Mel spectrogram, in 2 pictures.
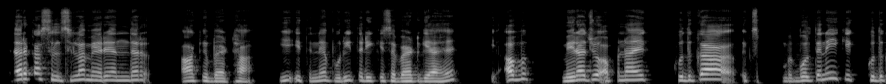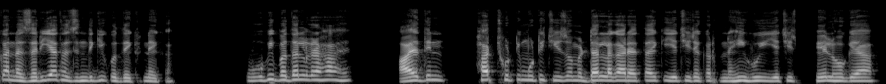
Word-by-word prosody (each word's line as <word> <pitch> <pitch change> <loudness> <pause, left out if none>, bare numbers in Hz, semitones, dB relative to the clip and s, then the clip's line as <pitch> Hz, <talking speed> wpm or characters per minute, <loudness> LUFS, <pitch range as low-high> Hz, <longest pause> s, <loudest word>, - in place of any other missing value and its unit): डर 240 - +6
का 255 - +3
सिलसिला 210 -3 -1
मेरे 195 -2 +1
अंदर 195 +2 -1 0.4
आके 165 +1 0
बैठा, 145 +1 -2 0.3
ये 185 - -3
इतने 175 -1 -4
बुरी 170 +5 -2
तरीके 165 -1 -2
से 155 0 -1
बैठ 150 +1 +1
गया 140 -1 +3
है 165 +8 -1
कि - - -24
अब 225 +4 +3 0.3
मेरा 180 +6 +6
जो 225 - +3
अपना 200 +1 +1
एक 215 +1 +1 0.2
खुद 185 0 -1
का 240 0 +9 0.3
इक्स 160 -1 -7 0.2
ब 150 - -7
बोलते 185 +4 -1
हैं 225 - -3
ना 280 - 0
कि 235 -4 -5 0.2
खुद 190 0 -2
का 215 - +3
नज़रिया 180 +3 +3
था 200 - -1
ज़िंदगी 170 +1 -1
को 175 -2 -3
देखने 150 +1 -2
का, 140 0 -13 0.8
वो 170 +2 -4
भी 230 +5 +1
बदल 215 +2 +2
रहा 205 0 +3
है। 185 -1 -3 0.5
आए 180 +3 +8
दिन 205 +1 -2 0.4
हर 210 - +9
छोटी-मोटी 215 -2 -3
चीज़ों 190 +1 -2
में 180 -4 -2
डर 185 - +6
लगा 185 -1 +4
रहता 175 +1 +1
है 180 - +2
कि 180 0 -7
ये 170 - +2
चीज़ 175 +1 -3
अगर 175 +1 -5
नहीं 155 +3 +1
हुई, 170 +1 +1
ये 160 0 0
चीज़ 160 0 -6 0.2
फेल 175 +1 +2
हो 170 -1 +1
गया, 165 0 +2
180 Hz, 215 wpm, -24 LUFS, 165-205 Hz, 0.8 s, का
